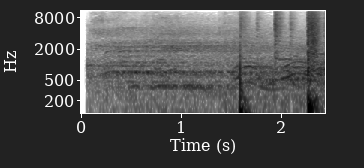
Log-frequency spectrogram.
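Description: A basketball bounces once on a hardwood floor, a single deep thud about one and a half seconds in, over a swelling bed of intro music.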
